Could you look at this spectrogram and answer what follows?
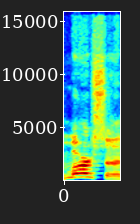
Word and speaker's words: Marcia: I'm used to My mom's like, "We're gonna spell it Marcia, but we're going to pronounce it Marsha and make everyone confused."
